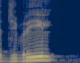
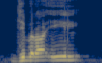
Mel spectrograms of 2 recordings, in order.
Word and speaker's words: جبریل: اچھا جبریل، جبرائیل، جبرائیل، یہ ان تمام انداز سے آپ کا نام مبارک لیا جا سکتا ہے، تینوں تلفظ درست ہیں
